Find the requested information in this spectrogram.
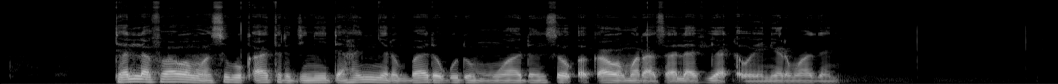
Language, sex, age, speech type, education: Hausa, male, 15-29, read, tertiary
